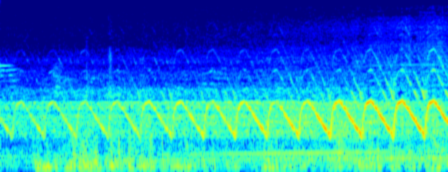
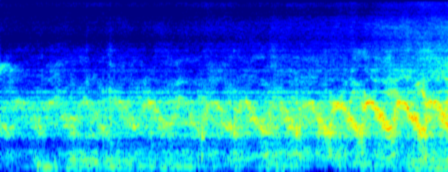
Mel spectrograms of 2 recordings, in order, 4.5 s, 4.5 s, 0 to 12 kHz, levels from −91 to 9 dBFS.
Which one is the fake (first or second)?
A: second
